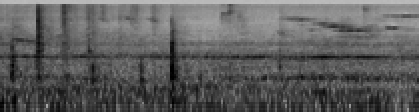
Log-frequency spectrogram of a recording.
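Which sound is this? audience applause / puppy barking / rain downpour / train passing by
train passing by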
